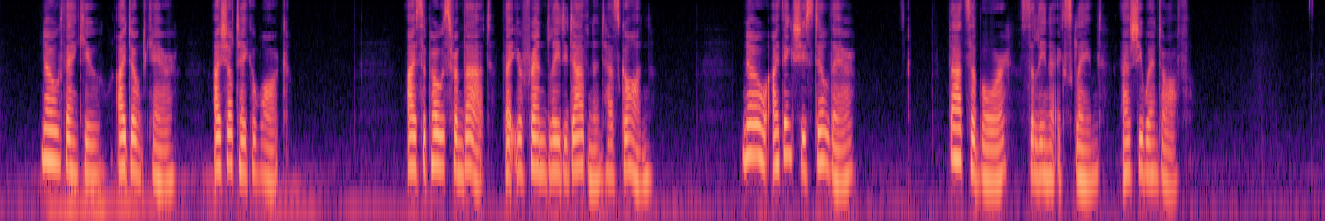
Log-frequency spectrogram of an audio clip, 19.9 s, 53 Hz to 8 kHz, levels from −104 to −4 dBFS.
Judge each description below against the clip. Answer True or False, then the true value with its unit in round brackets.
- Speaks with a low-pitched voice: False (160 Hz)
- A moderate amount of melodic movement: True (4.0 semitones)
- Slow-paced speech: True (115 wpm)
